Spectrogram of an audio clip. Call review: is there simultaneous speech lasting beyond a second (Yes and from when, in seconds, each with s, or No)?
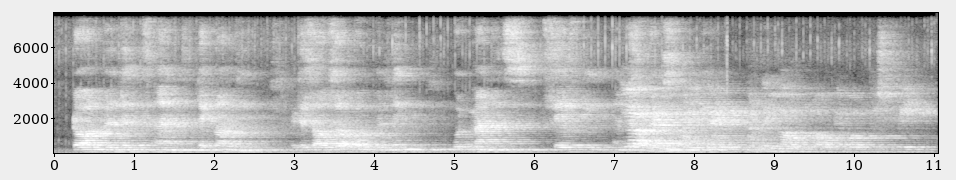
Yes, from 7.1 s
